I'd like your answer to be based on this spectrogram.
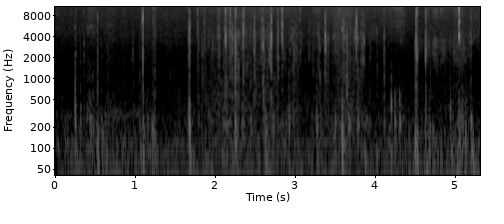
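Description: A wooden pointer taps and scratches across a medium black leather handbag covered in round metal studs, with a ring and clasp, while long nails touch the surface. Quiet, irregular taps and short bright metallic clicks ring out over a soft, low scratching and rustling, each click dying away almost instantly.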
